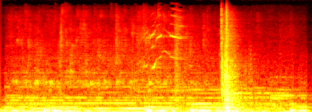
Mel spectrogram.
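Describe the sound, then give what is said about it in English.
A single solid thud of a bathroom door in a bar swinging shut, sharp, standing out against a steady low background hum, with faint creaks and rustles around it. “He opens the bathroom door and scans round inside, then comes out.”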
